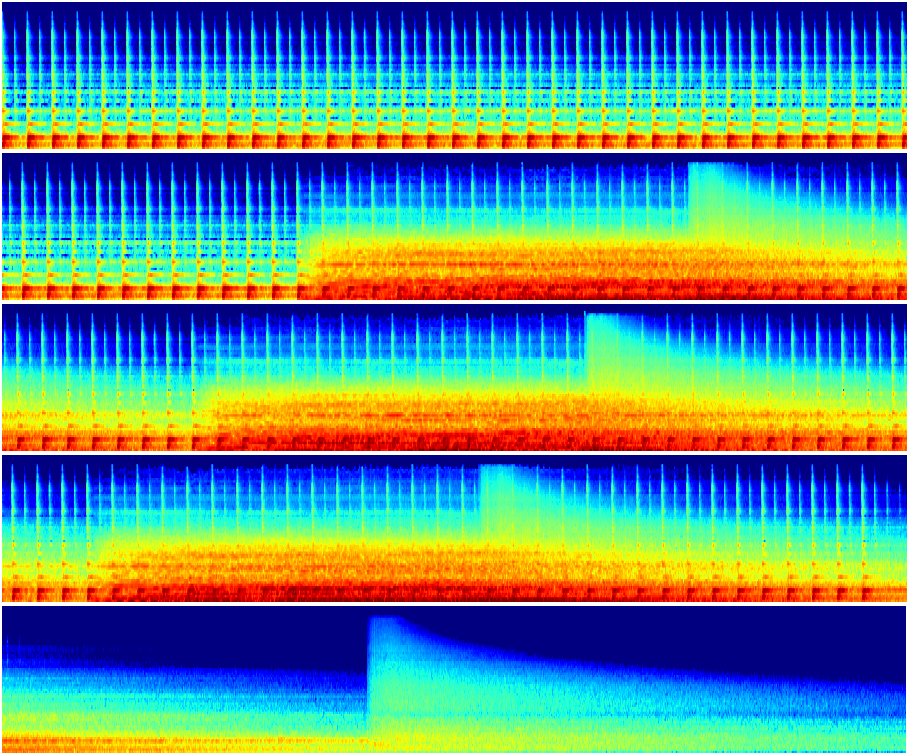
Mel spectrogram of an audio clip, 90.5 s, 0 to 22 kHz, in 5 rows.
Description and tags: Orchestral Suspense Loop 1
Free!
120 bpm loop. Suspenseful and dramatic.
Horror, Spooky, Movie, Travel, Orchestral, Ambient, Scary, Music, Free, Atmosphere, Thriller, Passing, Chase, Being-Followed, Drone, Cluster, Snooping, Cinematic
